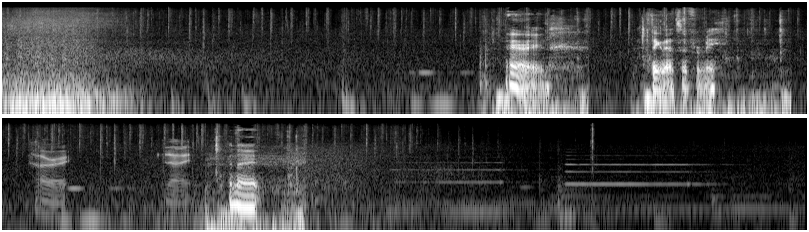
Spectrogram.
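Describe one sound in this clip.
A fire crackles in a hearth.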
